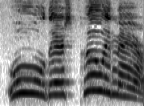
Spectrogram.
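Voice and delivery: excited, high, shrieking screamed outburst. A boy swings open the pet's cage door and calls out, screaming. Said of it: "he screamed".

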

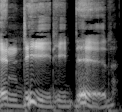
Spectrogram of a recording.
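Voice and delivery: said through a chuckle. Narrator reads an unseen voice answering the murmuring engines, chuckling. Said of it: "chuckled a voice".

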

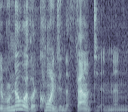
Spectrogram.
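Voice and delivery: plain reading voice

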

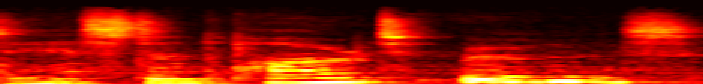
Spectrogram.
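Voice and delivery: voice cracking. Speaking about the cosmos to listeners, voice cracking. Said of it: "you can hear the crack in my voice".

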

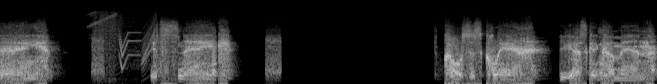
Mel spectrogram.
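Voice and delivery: radio voice, like over a walkie-talkie handset. Narrating a man who radios in to his buddies, speaking in a radio voice. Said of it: "You still have your radio voice on".

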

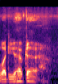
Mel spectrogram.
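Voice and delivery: deep, dropped voice, as from inside an armored helmet. Retelling how a helmeted figure spoke as he approached, in deep voice. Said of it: "And in his deep voice".

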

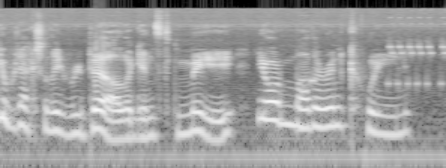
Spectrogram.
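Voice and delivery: indignant, haughty tone.

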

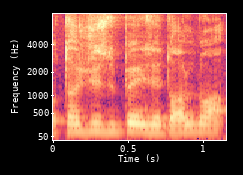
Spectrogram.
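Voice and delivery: over-the-top, exaggerated big-voiced delivery. Imitating a person's big deep voice saying a phrase: exaggerated deep voice. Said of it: "Avec sa grosse voix comme ça".

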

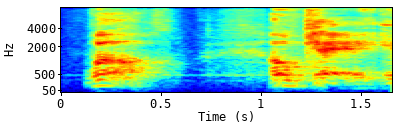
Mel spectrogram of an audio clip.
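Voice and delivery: sullen, sulking voice. Giving advice on being turned down, acting out a guy who pouts, imitating a pouting guy. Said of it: "And pout".

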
